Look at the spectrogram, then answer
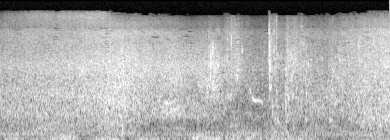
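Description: Sea surf rolling onto a beach on Crete, a steady broadband wash with wind buffeting the microphone, faint and continuous, without any voices.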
